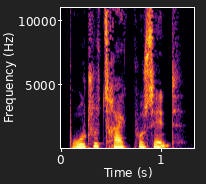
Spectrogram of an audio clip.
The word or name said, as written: bruttotrækprocent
